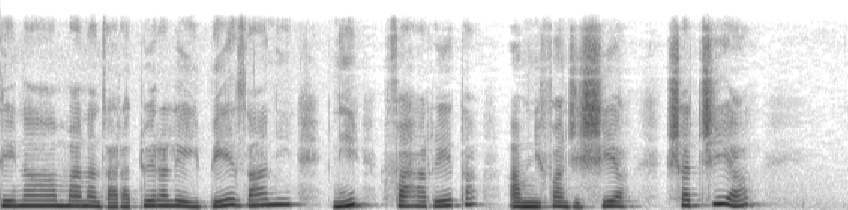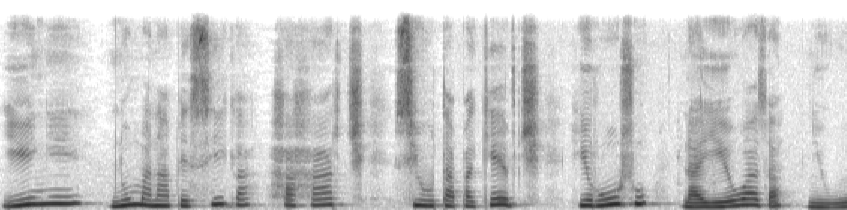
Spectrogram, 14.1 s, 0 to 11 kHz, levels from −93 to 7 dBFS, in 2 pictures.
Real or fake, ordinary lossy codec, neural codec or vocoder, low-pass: real; none; none; 9.9 kHz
